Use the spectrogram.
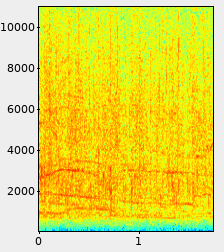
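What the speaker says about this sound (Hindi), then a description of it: "जोरदार तालियां भाई लोग" A crowd claps in loud, dense applause at a live folk music show, steady throughout with no music.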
